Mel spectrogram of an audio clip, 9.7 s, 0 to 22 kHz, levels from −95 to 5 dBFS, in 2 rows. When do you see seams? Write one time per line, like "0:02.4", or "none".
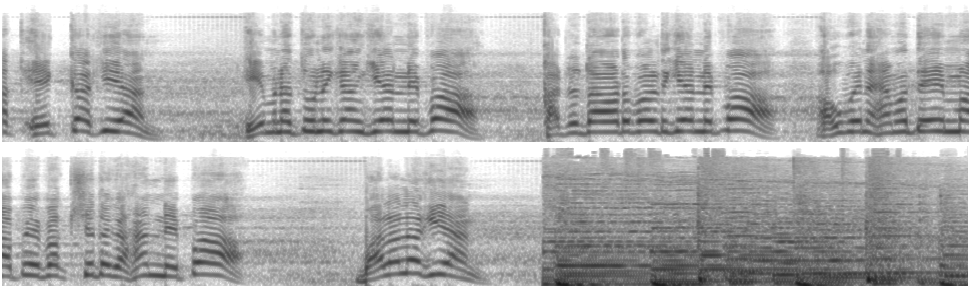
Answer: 0:07.5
